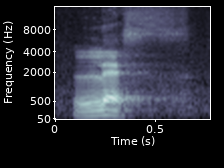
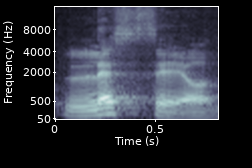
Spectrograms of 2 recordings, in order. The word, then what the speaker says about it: less: ready Here we go number one l s 발음은 잘 보세요 less 이게가 아니고요 앞에 우리말에 어이 있죠 아이가 아니고 에가 아니고에 그래서 똑같이 얘도 less예요 less 보세요 less 아시겠죠 your turn 레 아시겠죠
